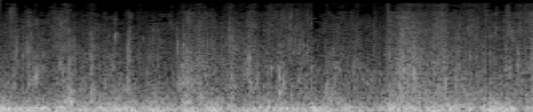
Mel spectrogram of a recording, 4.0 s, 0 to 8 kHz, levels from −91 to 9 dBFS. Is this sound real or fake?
fake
